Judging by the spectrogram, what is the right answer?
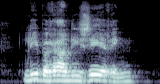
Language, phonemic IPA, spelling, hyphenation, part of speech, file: Dutch, /ˌli.bə.raː.liˈzeː.rɪŋ/, liberalisering, li‧be‧ra‧li‧se‧ring, noun, Nl-liberalisering.ogg
- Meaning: liberalization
